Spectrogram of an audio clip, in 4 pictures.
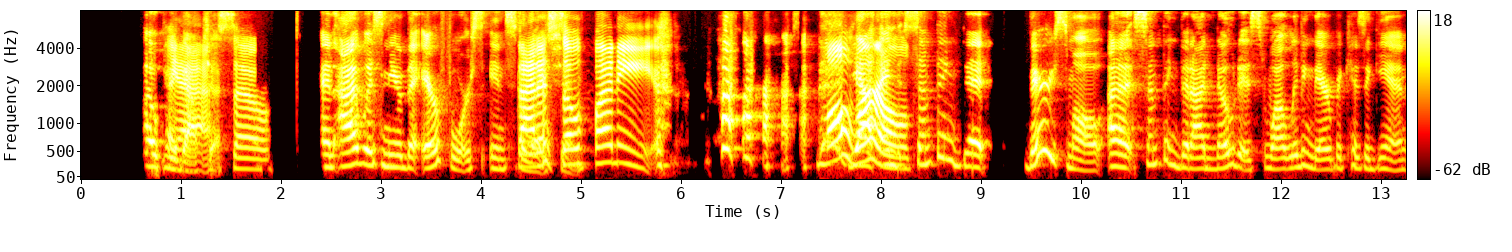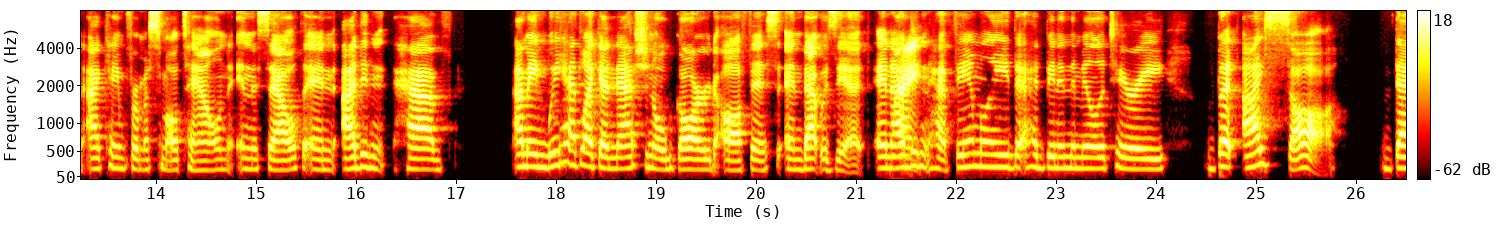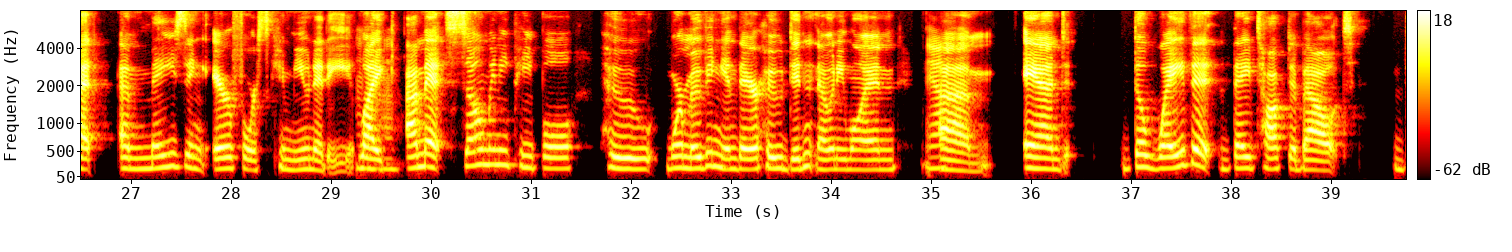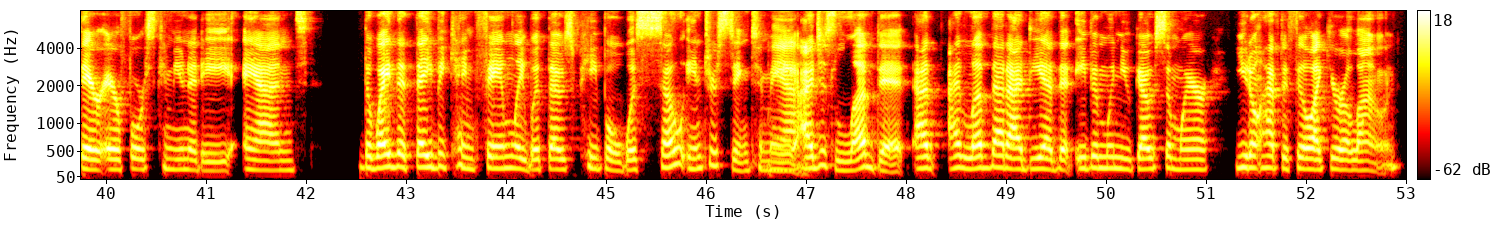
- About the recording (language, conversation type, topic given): English, unstructured, How has your view of your community changed over time?
- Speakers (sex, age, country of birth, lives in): female, 40-44, United States, United States; female, 50-54, United States, United States
- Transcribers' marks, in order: tapping; chuckle; laugh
